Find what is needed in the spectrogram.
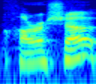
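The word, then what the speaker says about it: хорошо: Fun fact, the Russian word for good is pronounced horosho.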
